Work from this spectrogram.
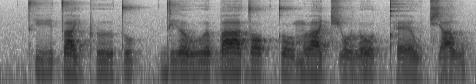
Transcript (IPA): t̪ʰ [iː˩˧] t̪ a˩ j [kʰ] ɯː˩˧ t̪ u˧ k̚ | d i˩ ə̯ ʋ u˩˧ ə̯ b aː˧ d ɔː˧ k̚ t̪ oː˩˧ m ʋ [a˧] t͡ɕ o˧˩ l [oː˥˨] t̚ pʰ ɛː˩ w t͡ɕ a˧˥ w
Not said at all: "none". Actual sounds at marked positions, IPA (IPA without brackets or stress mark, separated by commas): iː˩˧, pʰ, a˧˩, oː˥˨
